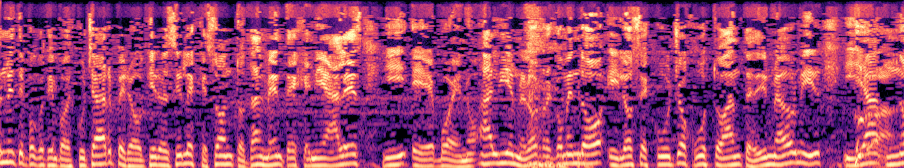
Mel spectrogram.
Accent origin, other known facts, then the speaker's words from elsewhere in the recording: Guadalajara, Jalisco, Mexico; soy de Guadalajara.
